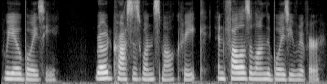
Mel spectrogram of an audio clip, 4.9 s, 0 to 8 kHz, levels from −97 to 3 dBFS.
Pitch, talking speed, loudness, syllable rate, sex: 185 Hz, 145 wpm, -18 LUFS, 4.9 syllables/s, female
